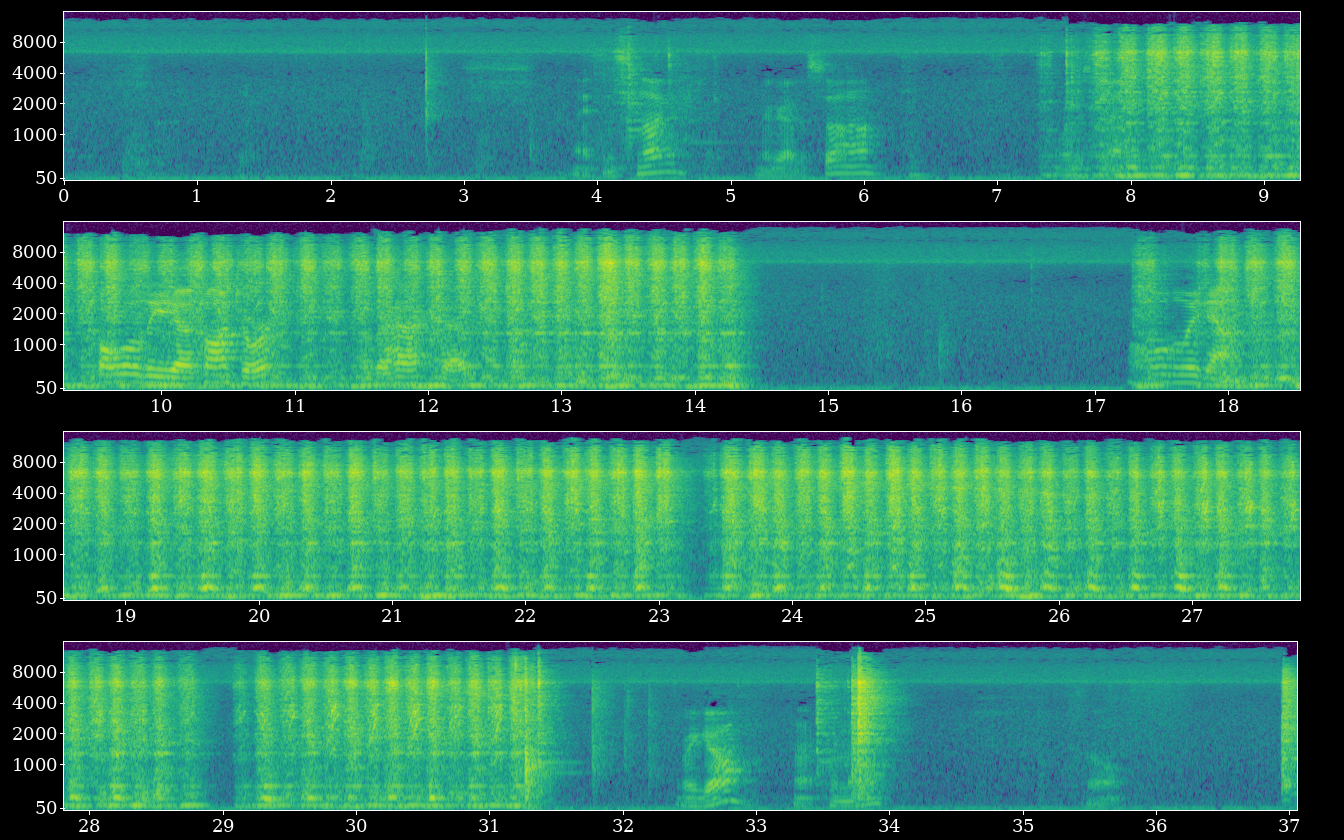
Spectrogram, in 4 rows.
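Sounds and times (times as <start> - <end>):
handsaw cutting wood: 7.3 - 14.5, 17.3 - 31.4.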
